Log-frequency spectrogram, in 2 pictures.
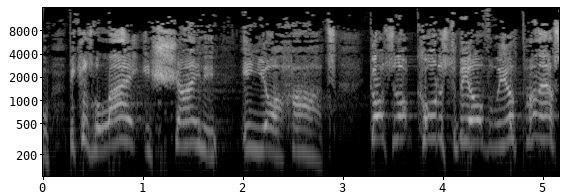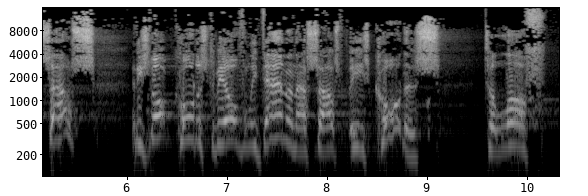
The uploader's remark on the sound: Arena Church, Ilkeston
